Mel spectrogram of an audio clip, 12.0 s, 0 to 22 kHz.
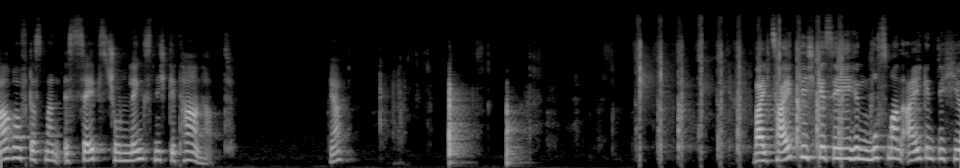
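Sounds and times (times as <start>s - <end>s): cards shuffling clicks: 7.6s - 9.8s.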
